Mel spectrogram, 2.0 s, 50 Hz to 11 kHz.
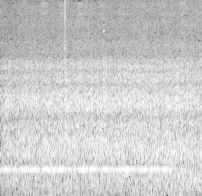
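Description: Electric bike running at about 23 mph on throttle alone: steady rushing noise of riding at speed, with a thin steady whine from its 350 W rear hub motor that fades out near the end.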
